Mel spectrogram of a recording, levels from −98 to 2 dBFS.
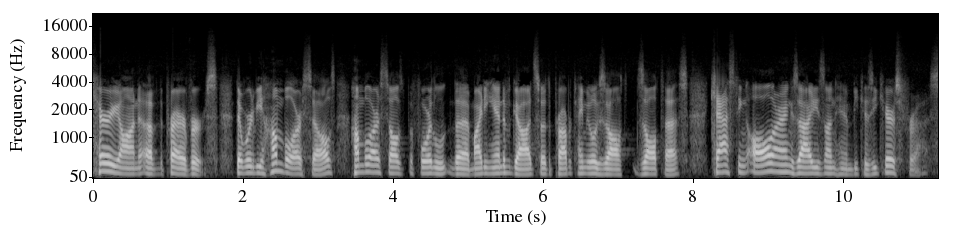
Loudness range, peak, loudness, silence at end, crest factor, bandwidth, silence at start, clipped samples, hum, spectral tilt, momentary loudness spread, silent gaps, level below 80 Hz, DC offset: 1 LU; -8 dBFS; -27 LUFS; 0 s; 18 dB; 8 kHz; 0 s; under 0.1%; none; -7.5 dB/octave; 9 LU; none; -78 dBFS; under 0.1%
